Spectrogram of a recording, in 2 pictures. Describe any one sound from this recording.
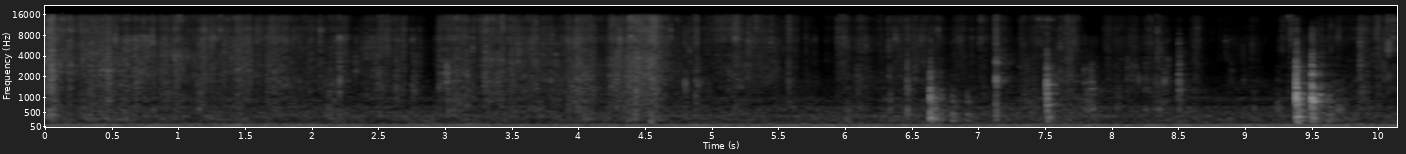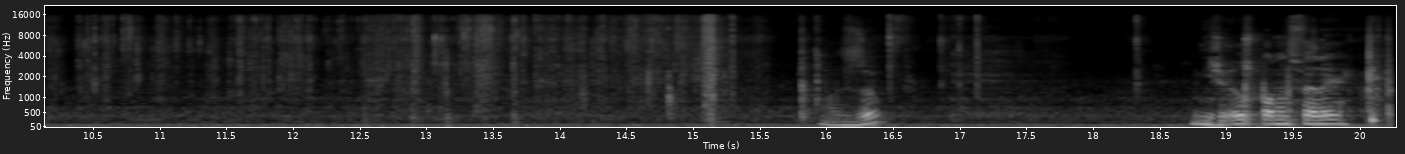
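A cable rustles and taps against a cardboard box.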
